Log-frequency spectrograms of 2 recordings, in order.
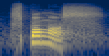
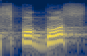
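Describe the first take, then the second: First: An ng sound comes before the g. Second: The g follows the o with no ng. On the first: The speaker calls it right. "tapi spongos" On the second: The speaker calls it wrong. "Jadi bacanya bukan spogos"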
